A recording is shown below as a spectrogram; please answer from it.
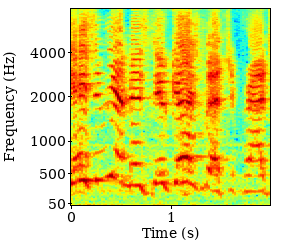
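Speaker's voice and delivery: very high, squeaky reading; messed-up voice. Pretend. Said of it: "My voice is messed up".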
